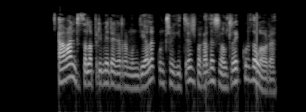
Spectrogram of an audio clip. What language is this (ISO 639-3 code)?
cat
